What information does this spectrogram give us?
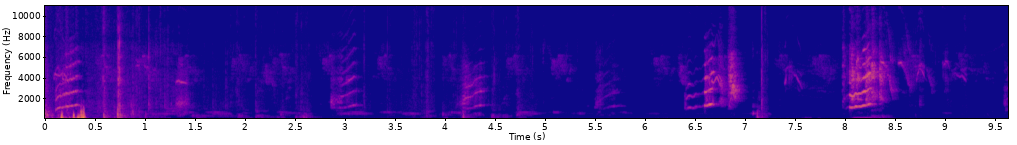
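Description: A young myna gives harsh, rasping begging calls in quick bursts, some rising and buzzy, with wing-flapping and handling thumps at the start.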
